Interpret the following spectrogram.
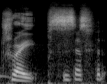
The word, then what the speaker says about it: traipse: done yeah this anybody's trip kept repeating repeating traipse she was right in the spelling that she was writing the pronunciation there to traipse what does it mean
